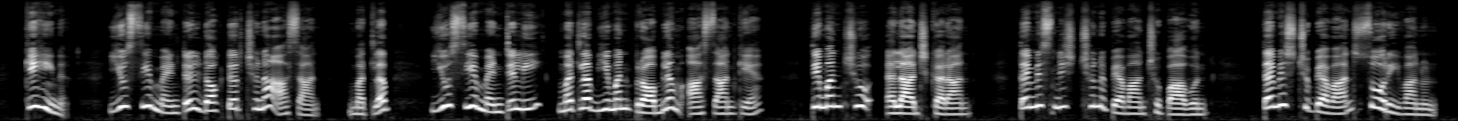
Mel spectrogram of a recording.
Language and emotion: Kashmiri, neutral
